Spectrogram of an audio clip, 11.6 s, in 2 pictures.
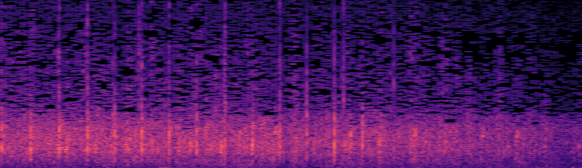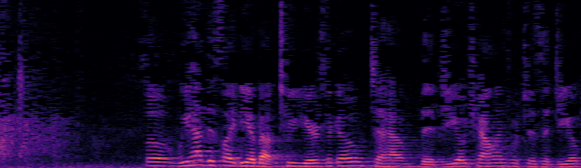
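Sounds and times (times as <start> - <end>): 
audience applause: 0.0 - 6.6
speech: 7.4 - 11.6.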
